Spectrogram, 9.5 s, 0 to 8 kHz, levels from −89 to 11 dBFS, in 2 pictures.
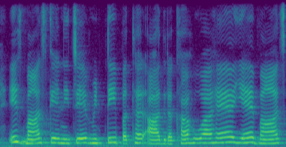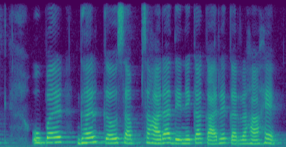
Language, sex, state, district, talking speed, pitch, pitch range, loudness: Hindi, female, Bihar, Jahanabad, 145 wpm, 235 Hz, 215-250 Hz, -15 LUFS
